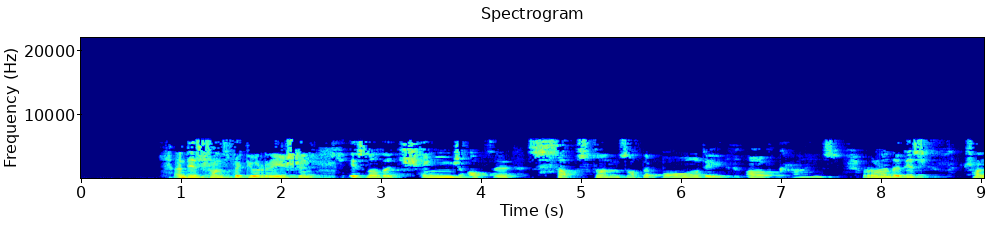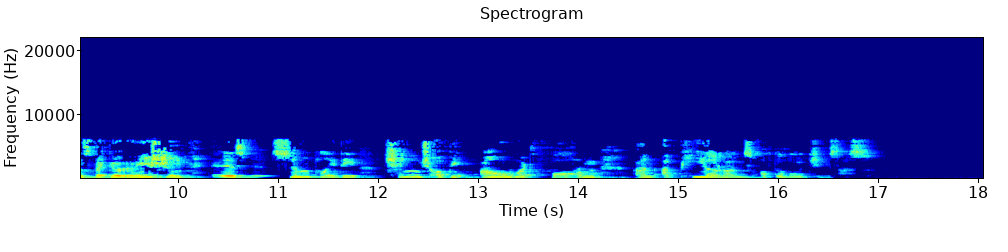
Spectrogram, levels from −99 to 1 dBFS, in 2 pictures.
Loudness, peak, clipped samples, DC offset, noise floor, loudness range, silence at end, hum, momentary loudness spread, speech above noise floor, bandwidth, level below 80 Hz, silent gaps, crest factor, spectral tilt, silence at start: -41 LUFS; -22 dBFS; under 0.1%; under 0.1%; under -90 dBFS; 8 LU; 1.15 s; none; 15 LU; over 49 dB; 6.4 kHz; -88 dBFS; none; 20 dB; -3 dB/octave; 0.85 s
